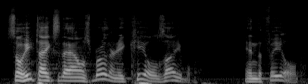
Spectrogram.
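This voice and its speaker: A man's voice: on the high side, lively intonation, fast. A man preaching a sermon as pastor, emphatic and full of repeated rhetorical questions.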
